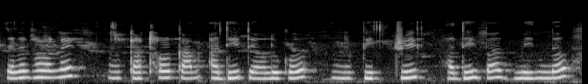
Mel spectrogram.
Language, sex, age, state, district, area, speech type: Assamese, female, 18-30, Assam, Biswanath, rural, spontaneous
